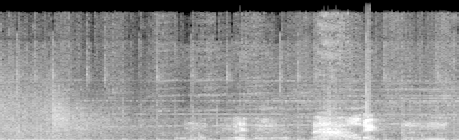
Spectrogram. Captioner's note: crowd yells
